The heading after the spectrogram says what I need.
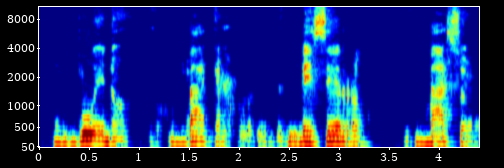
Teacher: tenemos que pegar los dos labios, por eso decimos que es bilabial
